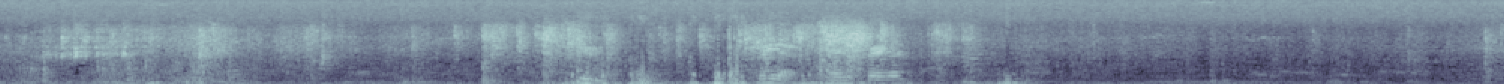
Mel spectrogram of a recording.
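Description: Acoustic guitar being handled with a pocket knife as a slide, with low knocks and fumbling on the strings but no clear ringing note. The player can't get the tone out. A single word, "here", is spoken about halfway through.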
